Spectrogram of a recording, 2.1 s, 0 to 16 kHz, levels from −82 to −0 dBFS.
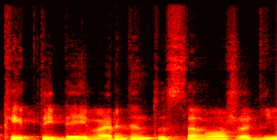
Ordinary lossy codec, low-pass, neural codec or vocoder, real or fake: Opus, 32 kbps; 14.4 kHz; codec, 44.1 kHz, 2.6 kbps, DAC; fake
